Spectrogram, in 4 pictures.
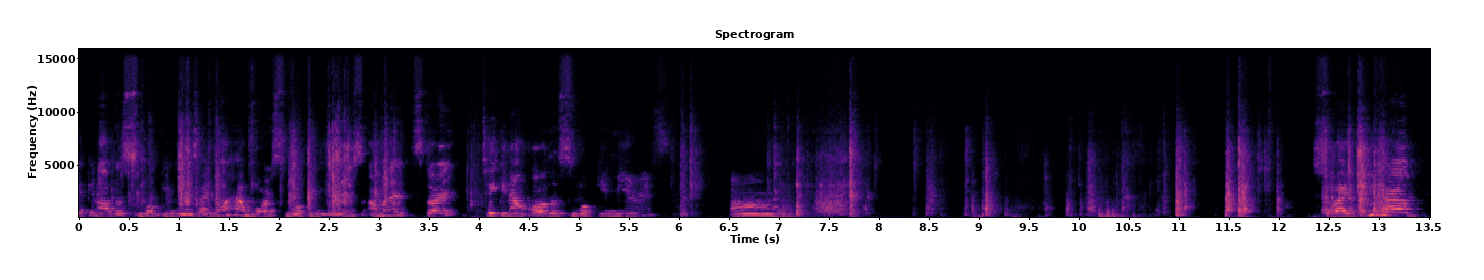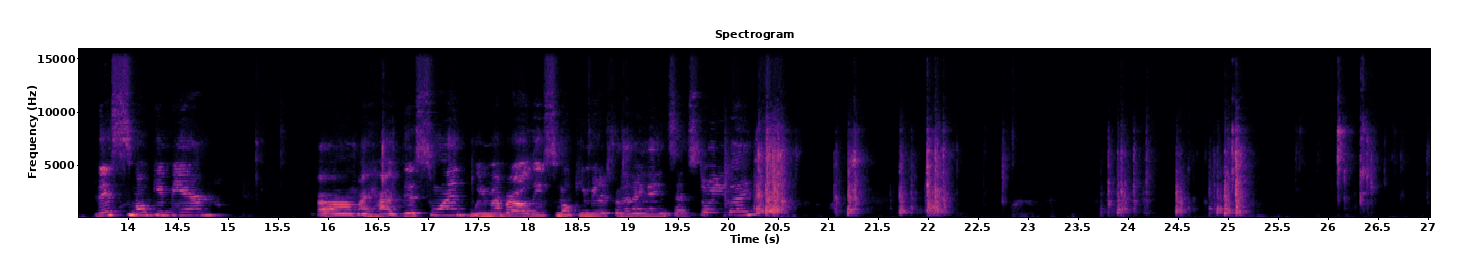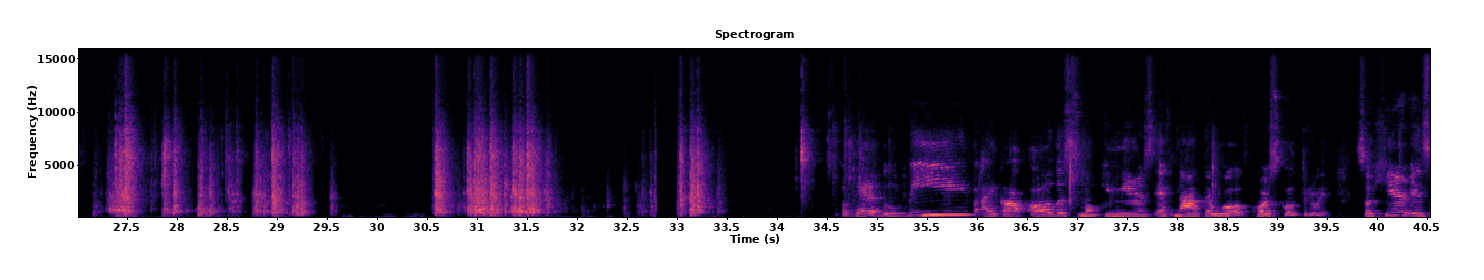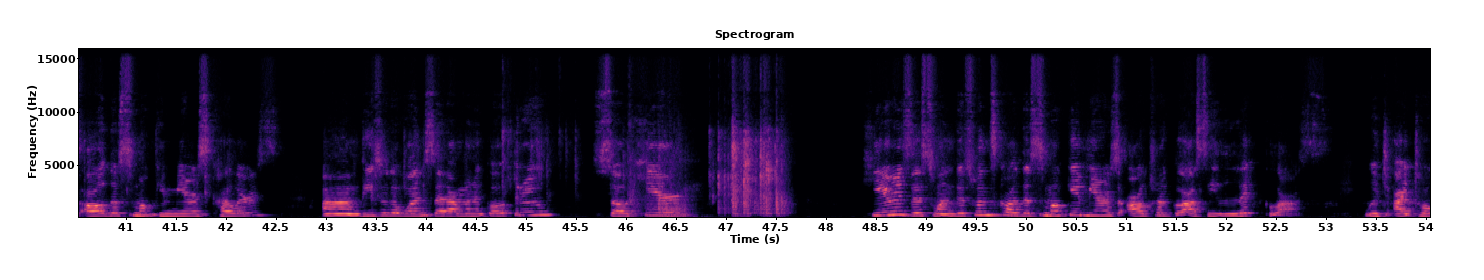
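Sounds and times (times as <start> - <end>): plastic tubes clicking and clattering: 0.0 - 4.4, 5.9 - 13.4, 19.7 - 23.1, 23.7 - 29.8, 30.5 - 37.3, 43.5 - 47.7.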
